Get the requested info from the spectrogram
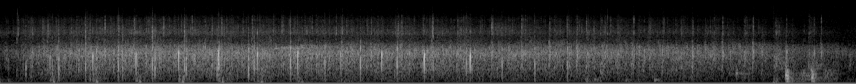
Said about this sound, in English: Let's give one more round of applause for all the candidates, please.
